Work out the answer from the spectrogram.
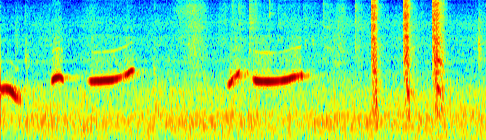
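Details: Pet Indian ringneck parrot indoors giving clear whistled notes, a rising slurred whistle then a long steady one, repeated after a pause, followed by several sharp clicks or taps near the end.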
